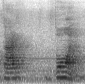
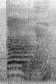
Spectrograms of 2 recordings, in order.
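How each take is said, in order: First: The stress falls on the last syllable. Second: The stress falls on the first syllable. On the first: The speaker calls it right. "la sílaba tónica es la última" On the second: The speaker calls it wrong. "el acento fonético debería de caer en la penúltima"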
